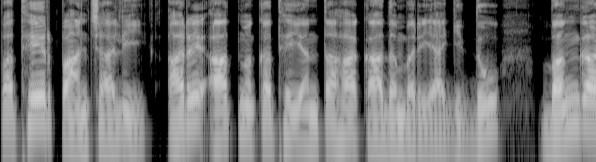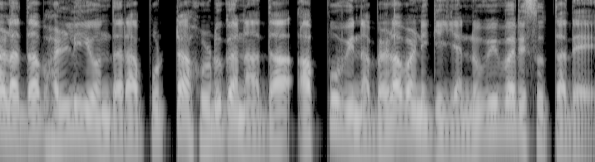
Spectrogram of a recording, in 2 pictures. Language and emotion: Kannada, neutral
